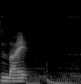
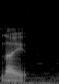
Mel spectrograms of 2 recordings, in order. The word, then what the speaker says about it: knight: I don't think that saying Also, yeah, knight is Mona, interesting Mona, enough. it's night. Yeah, it's night.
